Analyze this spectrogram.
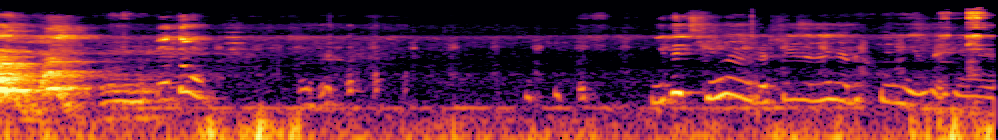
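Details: Golden Retriever named Zhuangzhuang, excited and fawning while greeting its grandmother after days apart; high, wavering whines that rise and fall in pitch in short bursts, with people talking and laughing over them.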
